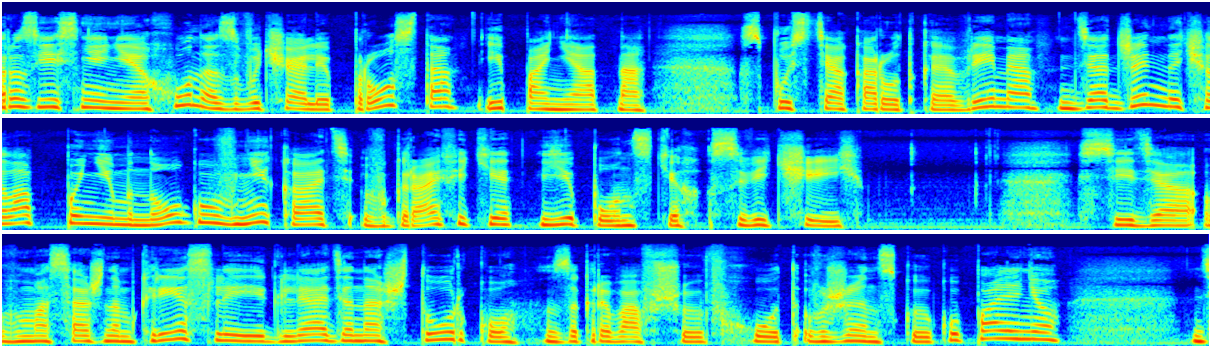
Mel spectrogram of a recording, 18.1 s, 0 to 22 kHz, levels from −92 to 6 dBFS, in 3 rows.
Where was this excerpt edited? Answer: none

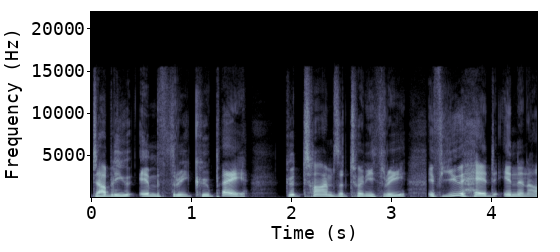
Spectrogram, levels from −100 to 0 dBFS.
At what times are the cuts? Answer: cut 1; at 3.3 s

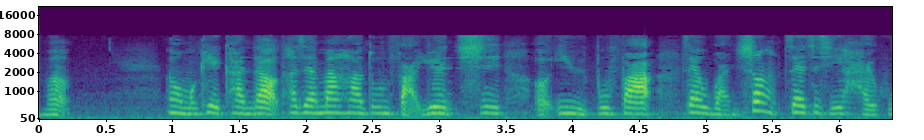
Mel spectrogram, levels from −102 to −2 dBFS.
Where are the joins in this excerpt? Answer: cut 1; at 4.8 s

